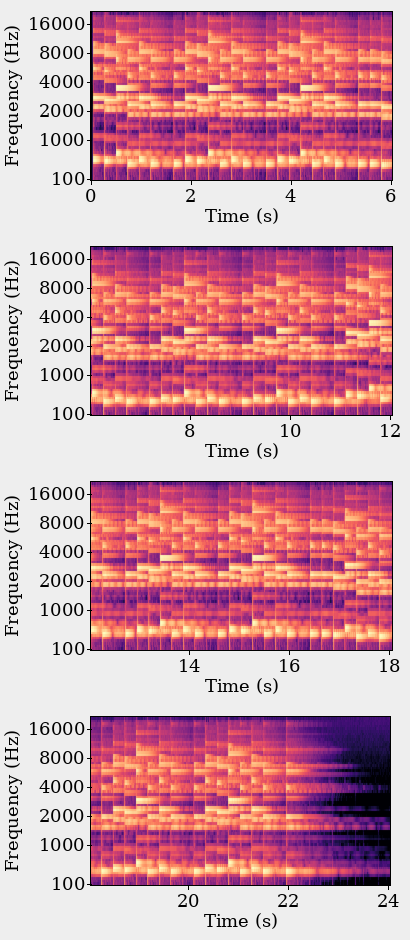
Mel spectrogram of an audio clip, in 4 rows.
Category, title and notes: Music > Solo instrument
Bell 130 bpm
A simple melody I made with nexus 2. This melody is fantastic. Ableton live.
130, Bell, dreamy, expansive, liquid, morphing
